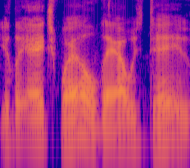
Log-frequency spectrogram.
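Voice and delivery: very slow, drawn-out put-on Australian accent. Quoting a line from a clip, imitating an Australian accent. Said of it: "That was Australian".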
